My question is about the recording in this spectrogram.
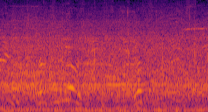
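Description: Indoor arena crowd noise: a steady din of many spectators' voices shouting at once.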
